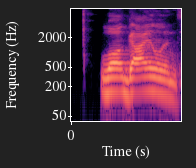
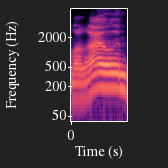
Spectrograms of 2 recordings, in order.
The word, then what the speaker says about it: Long Island: Long Island. Yeah, we pronounced the G there. The Strong Island, Long Island. Yeah, I had to lose that one for being a performer.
